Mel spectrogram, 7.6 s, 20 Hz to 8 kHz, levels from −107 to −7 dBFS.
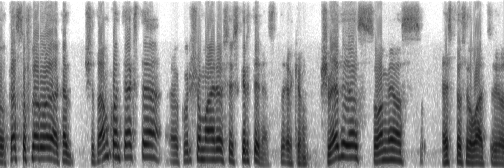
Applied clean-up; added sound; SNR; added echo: none; none; none; none.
